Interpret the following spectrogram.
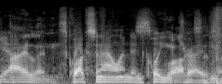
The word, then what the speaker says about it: Squaxin: Squaxin Island. Squaxin Island and Quileute tribes.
